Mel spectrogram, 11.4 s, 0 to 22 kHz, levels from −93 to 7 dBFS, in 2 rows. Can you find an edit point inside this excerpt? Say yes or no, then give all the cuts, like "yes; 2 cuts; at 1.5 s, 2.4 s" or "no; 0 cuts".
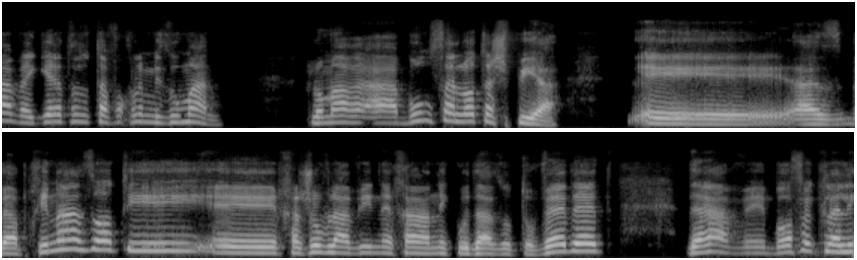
no; 0 cuts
